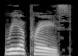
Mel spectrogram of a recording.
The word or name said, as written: reappraised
